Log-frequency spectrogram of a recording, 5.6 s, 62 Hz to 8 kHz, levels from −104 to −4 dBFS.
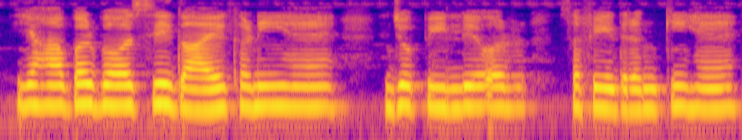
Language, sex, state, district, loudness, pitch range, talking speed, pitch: Hindi, female, Uttar Pradesh, Lalitpur, -15 LUFS, 190-205 Hz, 150 wpm, 200 Hz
